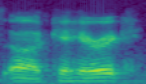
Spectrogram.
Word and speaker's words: Kucharek: Pretty close. It's Kucharek.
